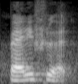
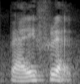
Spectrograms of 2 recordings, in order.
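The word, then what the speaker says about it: peripheral: Then after पेरिफेरल, ये भी उसका एक प्रोनाउंसिएशन यहाँ पे उसको मैंने दिखाया है, PUH, पू, RIF, reef, UH एंड RUL, पेरिफेरल। उसको हम स्पीड में बोलेंगे पेरिफेरल।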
